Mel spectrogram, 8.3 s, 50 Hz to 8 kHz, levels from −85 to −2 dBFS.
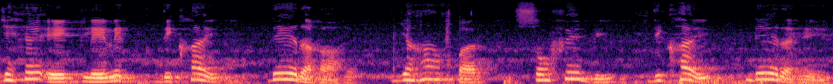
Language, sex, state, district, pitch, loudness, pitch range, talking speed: Hindi, male, Rajasthan, Bikaner, 190 Hz, -15 LUFS, 130-215 Hz, 100 wpm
